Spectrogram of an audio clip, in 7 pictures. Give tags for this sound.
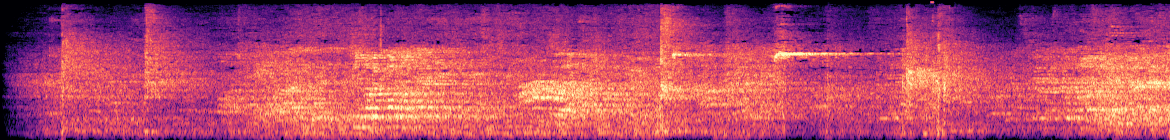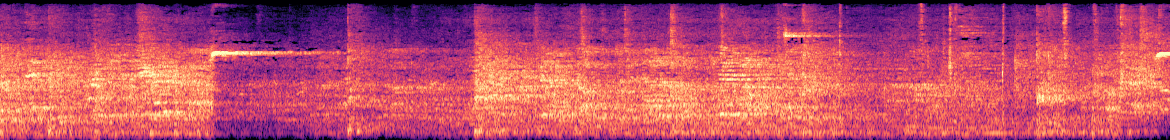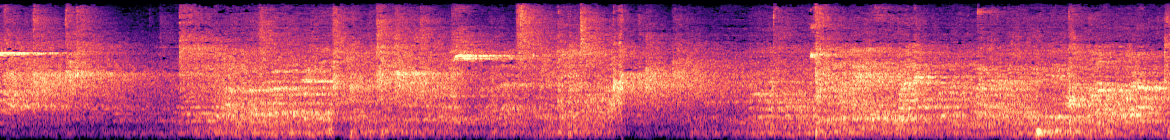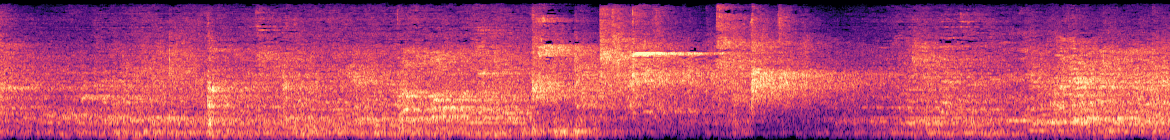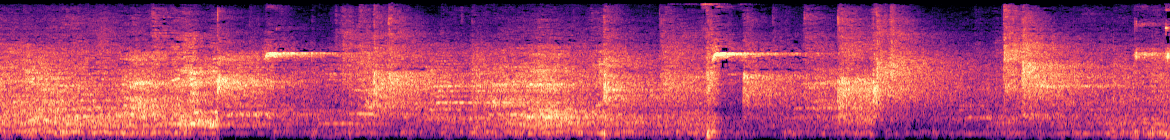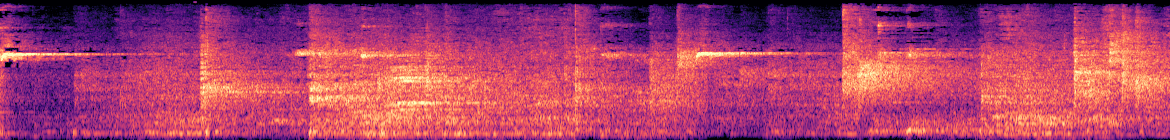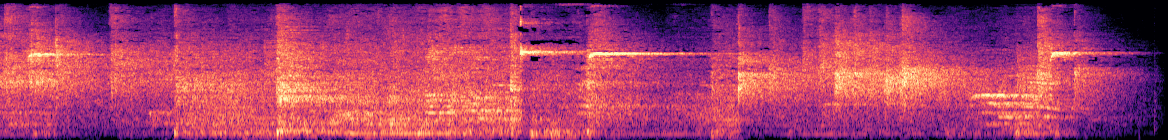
poznan; sport-day; volleyball; field-recording; university-of-medical-sciences; match; sports-hall

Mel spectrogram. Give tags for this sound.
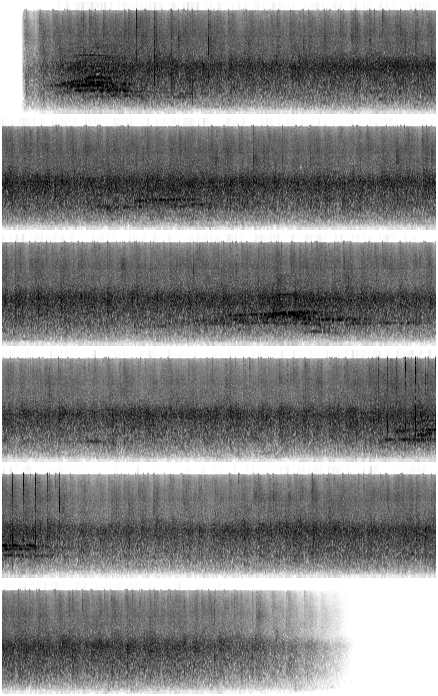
applauding; cheering; clapping

